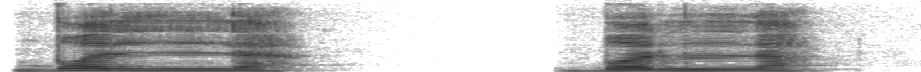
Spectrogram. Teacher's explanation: और लाम को मोटा नहीं करना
